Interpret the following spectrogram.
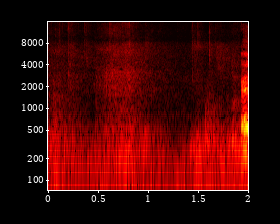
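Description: A pause in a man's speech: faint room tone with a faint, indistinct sound about half a second in, then his voice starting again right at the end.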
